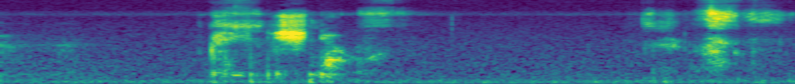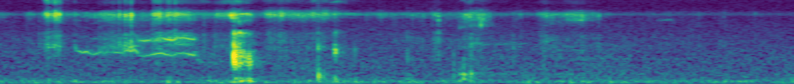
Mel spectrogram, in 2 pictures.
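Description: A small dog's paws crunch and scamper through snow.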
